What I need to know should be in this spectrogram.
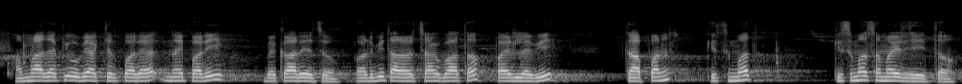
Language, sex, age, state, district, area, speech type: Maithili, male, 18-30, Bihar, Begusarai, urban, spontaneous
